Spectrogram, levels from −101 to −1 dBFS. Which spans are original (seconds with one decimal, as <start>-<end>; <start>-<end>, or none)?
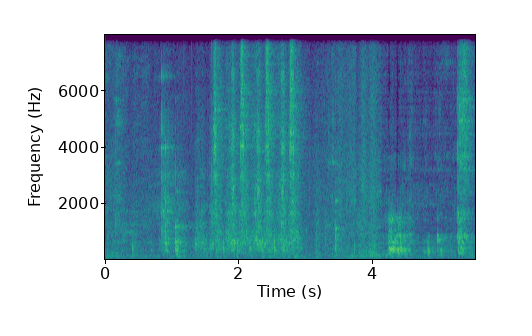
0.0-4.1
